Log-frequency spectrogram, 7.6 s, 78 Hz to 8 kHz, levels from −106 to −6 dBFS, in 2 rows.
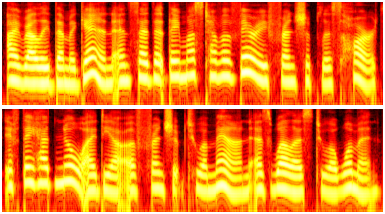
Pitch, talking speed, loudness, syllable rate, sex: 235 Hz, 235 wpm, -17 LUFS, 5.1 syllables/s, female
